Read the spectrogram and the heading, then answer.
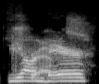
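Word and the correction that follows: Guillain-Barré: syndrome. Yeah, Travis I can say Travis Frederick. – Travis Frederick. It's the auto, autoimmune disease. – Guillain-Barre.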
